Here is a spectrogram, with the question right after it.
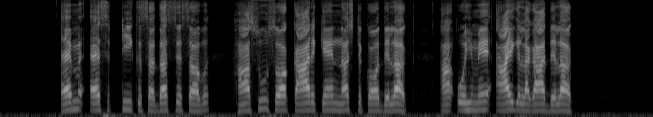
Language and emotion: Maithili, neutral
